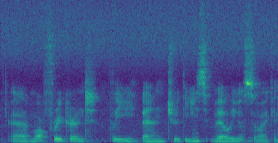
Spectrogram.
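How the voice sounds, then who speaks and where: Audible room echo surrounds a man's very deep, low voice. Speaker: drone racing pilot, video creator. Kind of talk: tutorial. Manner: casual, halting with fillers.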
